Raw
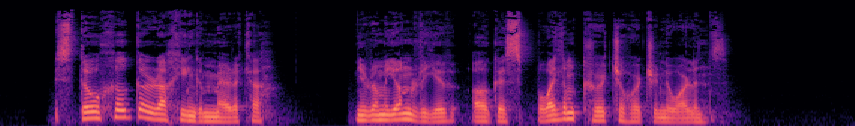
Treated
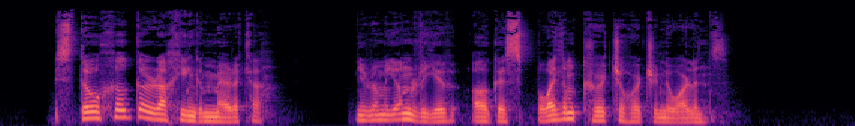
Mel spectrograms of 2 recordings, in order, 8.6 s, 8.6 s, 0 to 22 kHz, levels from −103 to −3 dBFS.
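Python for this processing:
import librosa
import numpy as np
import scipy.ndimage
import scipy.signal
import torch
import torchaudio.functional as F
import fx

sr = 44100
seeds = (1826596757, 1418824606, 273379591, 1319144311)

y = fx.comb_fb(x, sr, f0_hz=120.0, decay_s=0.3, harmonics='all', damping=0.0, mix_pct=50, at=(2.52, 4.03))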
